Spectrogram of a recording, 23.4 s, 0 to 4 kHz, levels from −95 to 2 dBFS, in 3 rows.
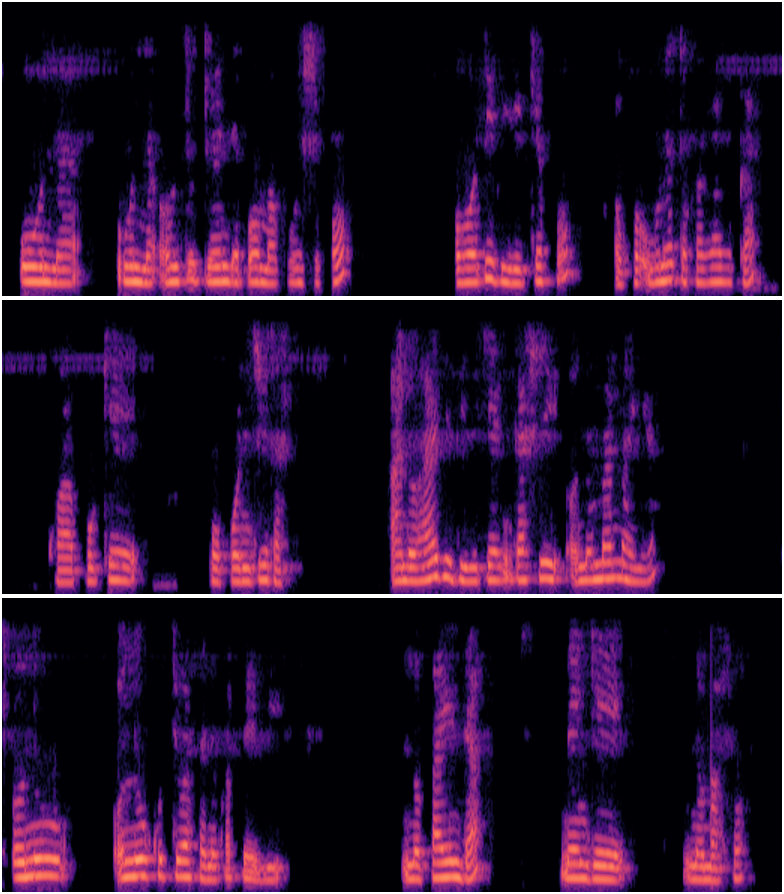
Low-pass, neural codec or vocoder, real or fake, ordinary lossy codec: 3.6 kHz; none; real; AAC, 32 kbps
